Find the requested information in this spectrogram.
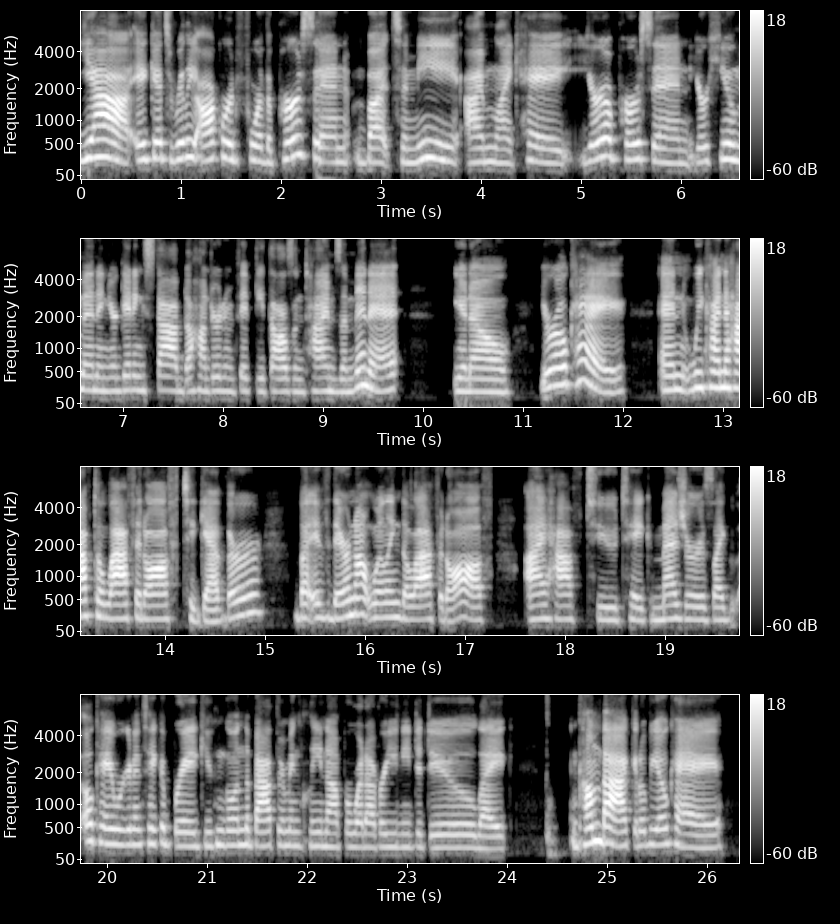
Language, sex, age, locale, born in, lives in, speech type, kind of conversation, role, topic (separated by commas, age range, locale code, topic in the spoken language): English, female, 25-29, en-US, United States, United States, conversation, unstructured, none, When did you turn an awkward mistake into a joke, and what happened next?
